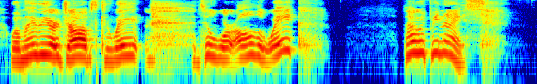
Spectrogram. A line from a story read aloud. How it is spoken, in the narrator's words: still kind of panting, says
